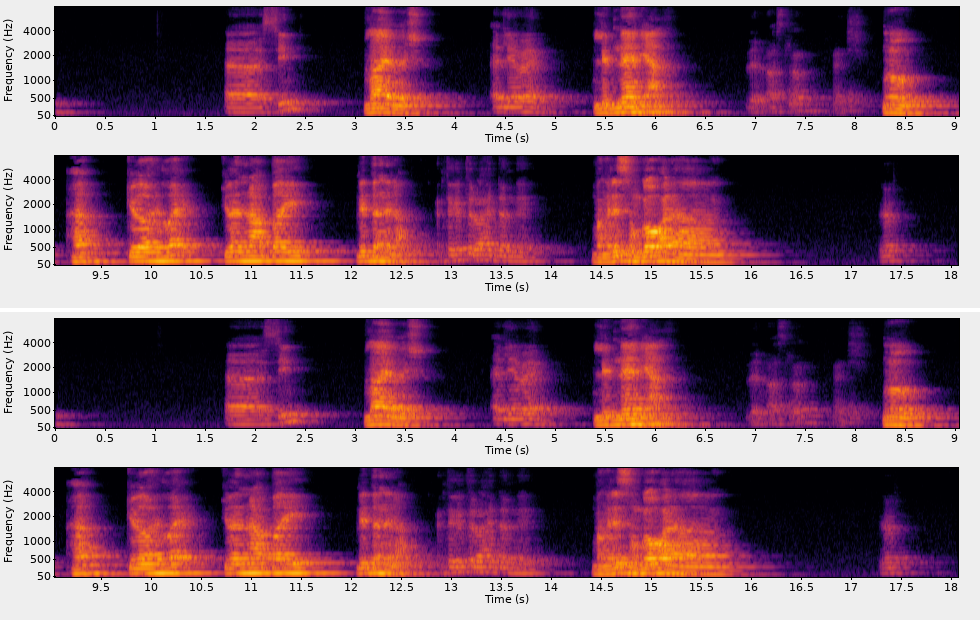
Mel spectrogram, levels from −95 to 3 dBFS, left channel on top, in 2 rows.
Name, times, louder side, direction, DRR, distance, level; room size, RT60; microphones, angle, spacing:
voice 1, 1.7-2.4 4.3-4.9 6.9-8.1 10.2-10.4 12.9-13.8 17.3-17.4, left 2 dB, 75° left, 0 dB, 0.8 m, -34 dB
voice 2, 3.1-3.7 5.4-6.2 8.3-8.6 9.2-9.4 9.8-10.4 10.7-11.6 12.1-12.6 14.4-15.8, left 1 dB, 15° left, -3 dB, 0.5 m, -19 dB
3.2 x 2.4 x 3.0 m, 0.71 s
head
